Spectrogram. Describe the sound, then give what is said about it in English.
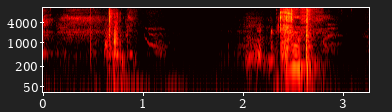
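Soft whimpers come in two short breathy bursts about two seconds apart, each with a brief strained, whiny edge. They are fairly faint, with no talking. “I'll take those whimpers as a yes.”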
